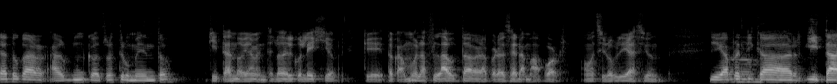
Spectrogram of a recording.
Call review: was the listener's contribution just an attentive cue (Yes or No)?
Yes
